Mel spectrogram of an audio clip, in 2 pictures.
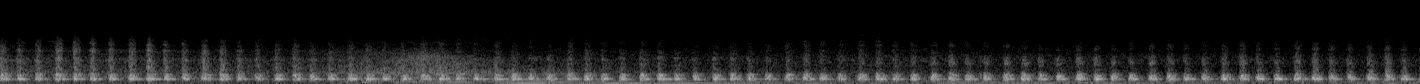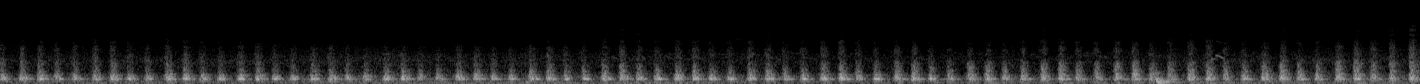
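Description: BR Standard Class 4 4-6-0 steam locomotive working hard up a cliffside gradient with an excursion train, its exhaust beating evenly at about four chuffs a second.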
